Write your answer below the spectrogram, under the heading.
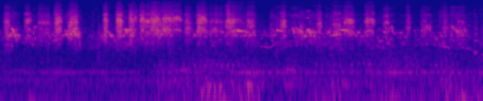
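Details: Aviary colony of budgerigars: continuous scratchy warbling at high pitch, packed with quick chirps and a few thin rising whistles, and a soft electrical hum in the background.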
